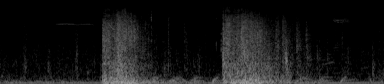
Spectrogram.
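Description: A pickaxe whooshes through the air.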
